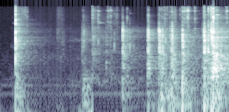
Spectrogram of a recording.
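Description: A bunch of keys jangling in hand with scattered light metallic clinks, after a wall light switch clicks near the start.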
